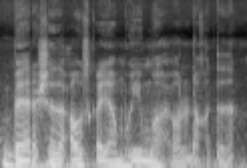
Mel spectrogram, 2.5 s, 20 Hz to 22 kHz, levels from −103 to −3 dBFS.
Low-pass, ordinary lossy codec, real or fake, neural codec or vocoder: none; none; real; none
